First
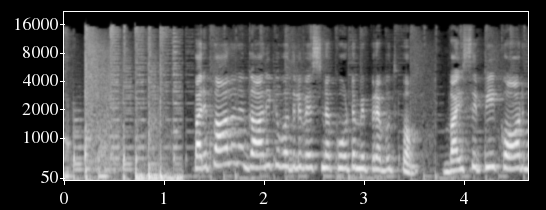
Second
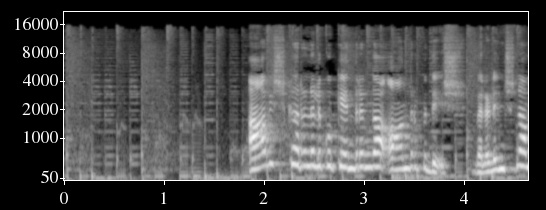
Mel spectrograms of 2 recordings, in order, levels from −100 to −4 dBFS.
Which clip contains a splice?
first; 1 cut; at 1.2 s

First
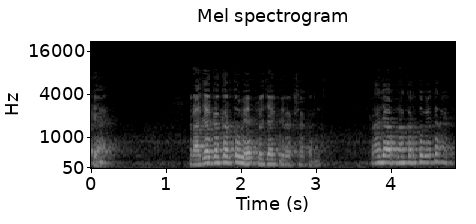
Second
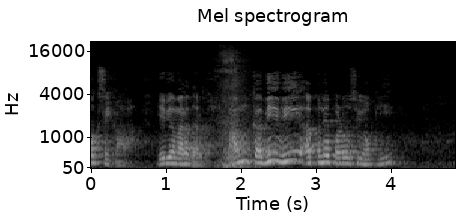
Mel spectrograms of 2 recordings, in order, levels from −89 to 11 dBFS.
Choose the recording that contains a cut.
second; 1 cut; at 1.8 s

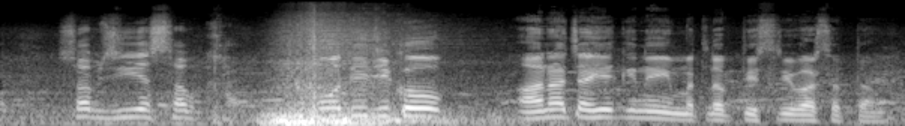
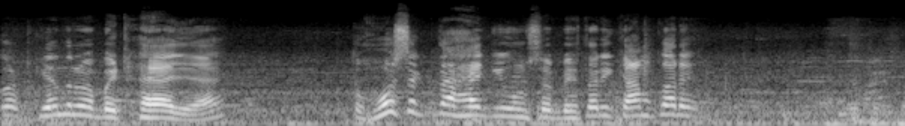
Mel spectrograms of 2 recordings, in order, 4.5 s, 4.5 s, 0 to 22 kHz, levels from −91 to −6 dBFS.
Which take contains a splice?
first; 1 cut; at 1.4 s

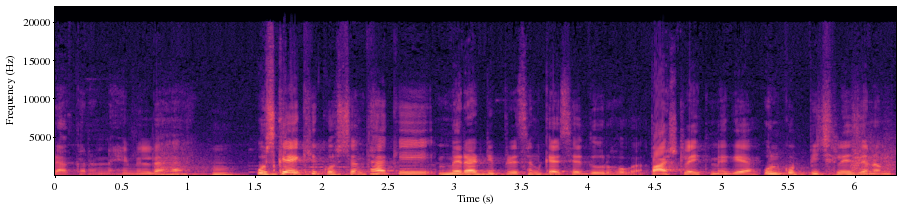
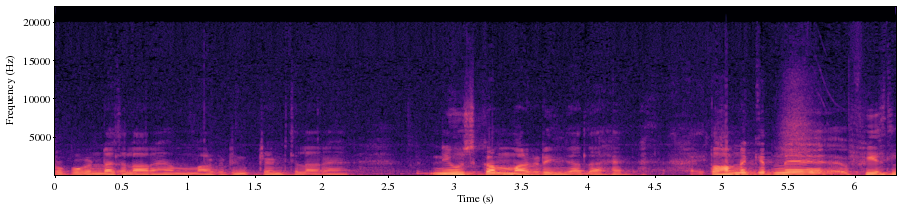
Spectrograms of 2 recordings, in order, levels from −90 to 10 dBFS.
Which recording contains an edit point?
first; 4 cuts; at 1.4 s, 2.8 s, 4.4 s, 5.3 s

